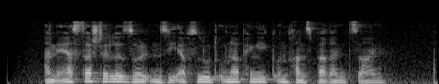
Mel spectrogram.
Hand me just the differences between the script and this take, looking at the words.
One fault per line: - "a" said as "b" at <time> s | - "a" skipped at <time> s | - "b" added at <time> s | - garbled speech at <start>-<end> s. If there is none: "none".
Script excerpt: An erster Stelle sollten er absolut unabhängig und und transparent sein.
- "er" said as "sie" at 1.6 s
- "und" skipped at 2.9 s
